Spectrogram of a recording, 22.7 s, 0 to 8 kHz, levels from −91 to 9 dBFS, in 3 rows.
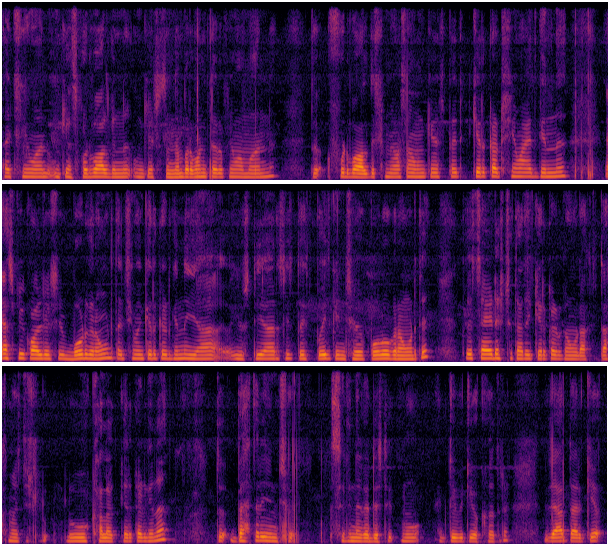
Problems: constant background noise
